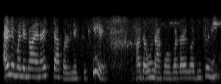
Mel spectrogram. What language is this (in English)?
Nepali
